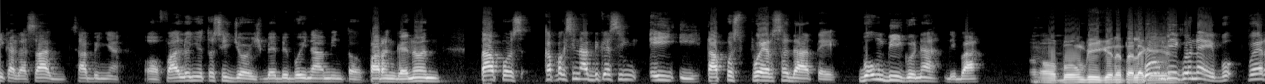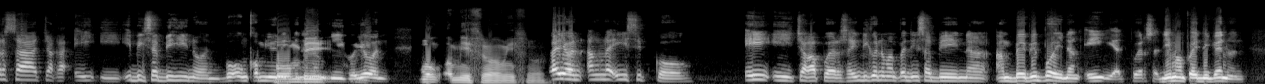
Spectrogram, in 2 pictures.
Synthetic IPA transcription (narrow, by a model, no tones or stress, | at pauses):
ɪkɐlɐsaɡ̚saːbɪɲa | ʔo̞faːloɲot̪o̞sɪd͡ʒo̞ɹd͡ʒbɛbɛbojnaːmɪnt̪o̞paːɾɐŋɡɐno̞n | t̪aːpo̞skɐpɐɡ̚sɪnaːbɪkɐsɪŋejʔit̪aːpospwɛɾsɐd̪aːt̪ɛ | bʊʔoŋbiːɡonad̪ɪba | ʔoʔobʊʔoŋbiːɡonɐt̪ɐlɐɡbʊʔoŋbiːɡonaʔɛbʊpwɛɾsɐt͡ʃɐkaʔejʔiʔiːbɪɡ̚sɐbiːhɪno̞nbʊʔoŋkomjuːtɪŋbiːɡojon | bʊʔoŋʔomiːsmo̰mḭːsmoŋɐjo̞nʔɐŋnɐʔiːsɪp̚ko̞ | ʔejʔit͡ʃɐkapwɛɾsɐhɪnd̪iːkonɐmanp̬wɛːd̪ɪŋsɐbiːhɪnːɐʔɐŋbɛbɛbojnɐŋʔejʔiɐt̪̚pwɛɾsɐd̪inɐmanpwɛːd̪ɪŋɡɐno̞n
